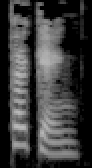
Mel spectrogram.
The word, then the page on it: pecking: British English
